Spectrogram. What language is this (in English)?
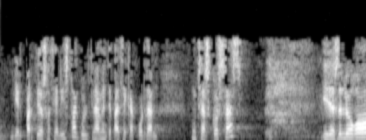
Spanish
